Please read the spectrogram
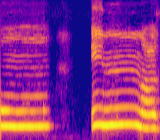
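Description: A child reciting a Quranic verse in a held, chanting voice: two long drawn-out phrases with a short pause between them, about a second in. The recitation is judged good, but the elongation on 'inna' should be held longer, about two counts.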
